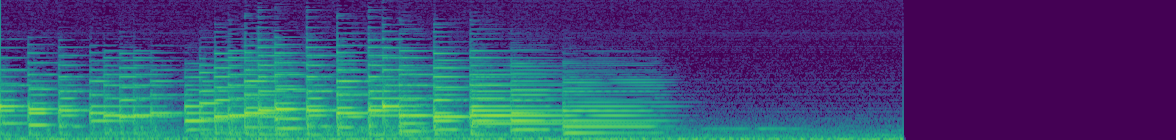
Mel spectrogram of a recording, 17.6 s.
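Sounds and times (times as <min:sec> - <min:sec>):
piano minuet: 0:00.0 - 0:13.6.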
